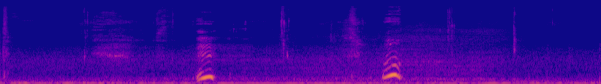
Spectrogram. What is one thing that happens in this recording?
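A woman chews and smacks her lips.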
